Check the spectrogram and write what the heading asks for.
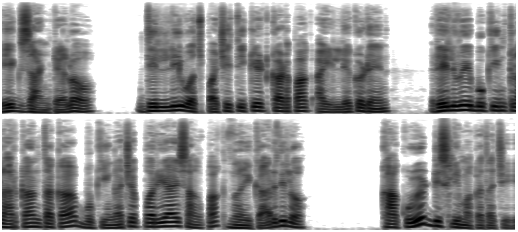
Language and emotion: Goan Konkani, sad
